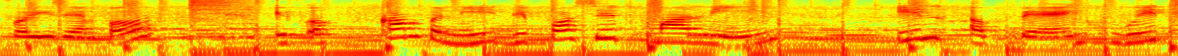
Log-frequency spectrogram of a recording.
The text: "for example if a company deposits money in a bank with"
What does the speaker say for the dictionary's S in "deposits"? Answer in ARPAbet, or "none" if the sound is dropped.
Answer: none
